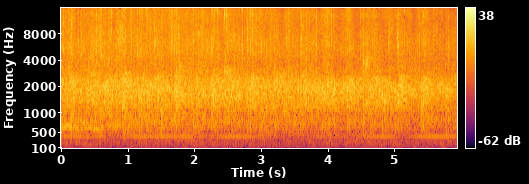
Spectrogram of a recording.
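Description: An audience welcomes a performer to the stage with dense, even applause that holds for the full length. A faint steady tone runs underneath.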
